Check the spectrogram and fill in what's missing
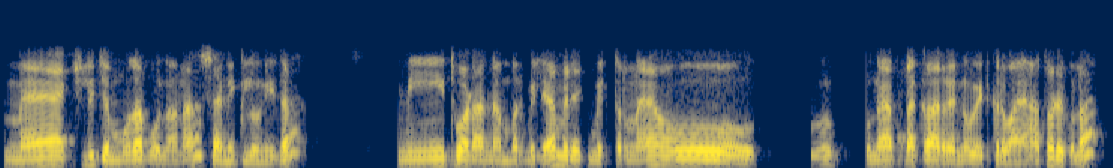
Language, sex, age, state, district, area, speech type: Dogri, male, 30-45, Jammu and Kashmir, Reasi, urban, conversation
